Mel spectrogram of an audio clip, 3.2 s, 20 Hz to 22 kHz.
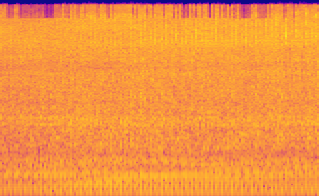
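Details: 1972 Honda CT70 single, bought at auction with a bogging problem, thumps evenly at about four beats a second in neutral after rewiring, steady pitch with no misses or knocks, during the light check; runs without smoke: normal idle.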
